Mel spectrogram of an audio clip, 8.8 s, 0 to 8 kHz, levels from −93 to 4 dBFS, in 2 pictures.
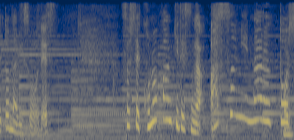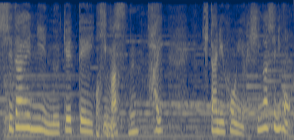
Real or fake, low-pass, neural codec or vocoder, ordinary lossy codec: real; 7.2 kHz; none; AAC, 32 kbps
